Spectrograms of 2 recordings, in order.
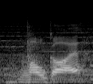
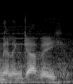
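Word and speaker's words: Milngavie: tick office in glasgow it was just the pronunciation of the stations mulgaire as i was saying mill and gabby or is another one as well i'll do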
